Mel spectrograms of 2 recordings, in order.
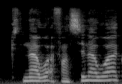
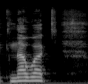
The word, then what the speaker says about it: cnawak: la prononciation, c'est vrai que j'avais dit, tu vois, que sur Twitter, j'avais dit oui, Senawak, en fait, c'est Knawak, en référence à Cthulhu, tu vois, le dieu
